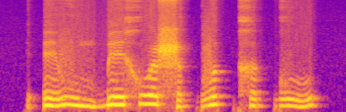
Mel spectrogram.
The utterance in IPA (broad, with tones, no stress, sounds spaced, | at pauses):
ʔ e˨˩˦ v u˨˩ m ɓ e˧ x u˧ ə̯ ʂ ə˨˩ k̚ v ə˦˥ k̚ x ə˨˩ k̚ ɣ u˨˩˦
